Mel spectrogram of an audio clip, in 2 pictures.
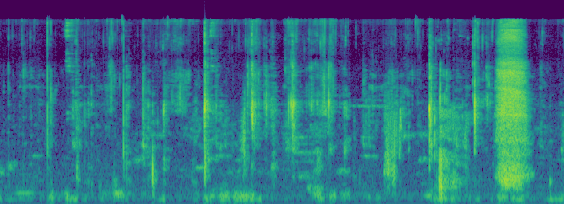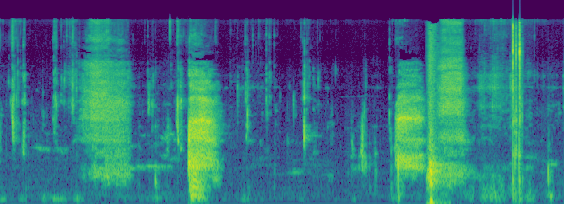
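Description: A person chewing mouthfuls of rice with green-chilli chutney, with wet mouth clicks and smacks throughout. Four or five louder breathy bursts, about half a second each, come between the middle and near the end.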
